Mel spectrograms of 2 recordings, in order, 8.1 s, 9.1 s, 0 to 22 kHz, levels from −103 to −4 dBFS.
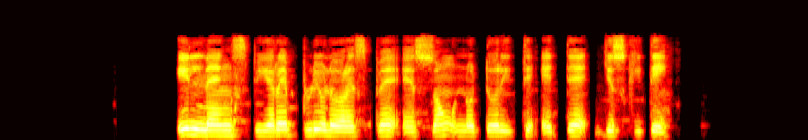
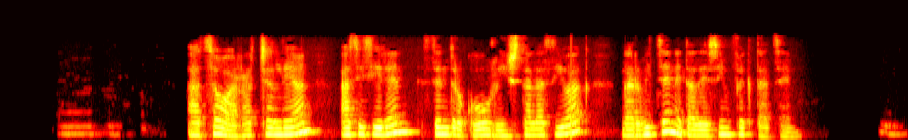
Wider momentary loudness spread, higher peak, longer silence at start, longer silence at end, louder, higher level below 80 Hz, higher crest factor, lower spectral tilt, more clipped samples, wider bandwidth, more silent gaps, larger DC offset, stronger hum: about the same, 9 LU vs 11 LU; about the same, -2 dBFS vs -4 dBFS; first, 1.75 s vs 0.65 s; first, 1.45 s vs 0.15 s; first, -17 LUFS vs -20 LUFS; about the same, -64 dBFS vs -66 dBFS; about the same, 18 dB vs 16 dB; second, -4 dB/octave vs -5.5 dB/octave; neither; about the same, 7.8 kHz vs 7.8 kHz; second, 4.80-4.85 s, 5.16-5.21 s, 5.58-5.65 s, 5.90-5.94 s vs 1.75-1.86 s, 8.30-8.78 s; neither; neither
